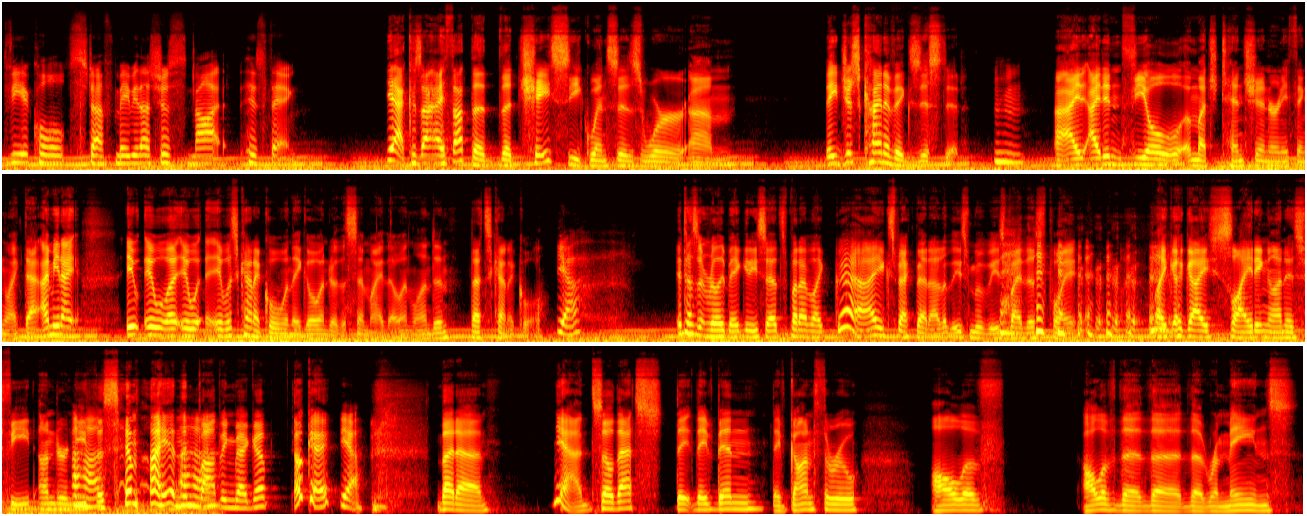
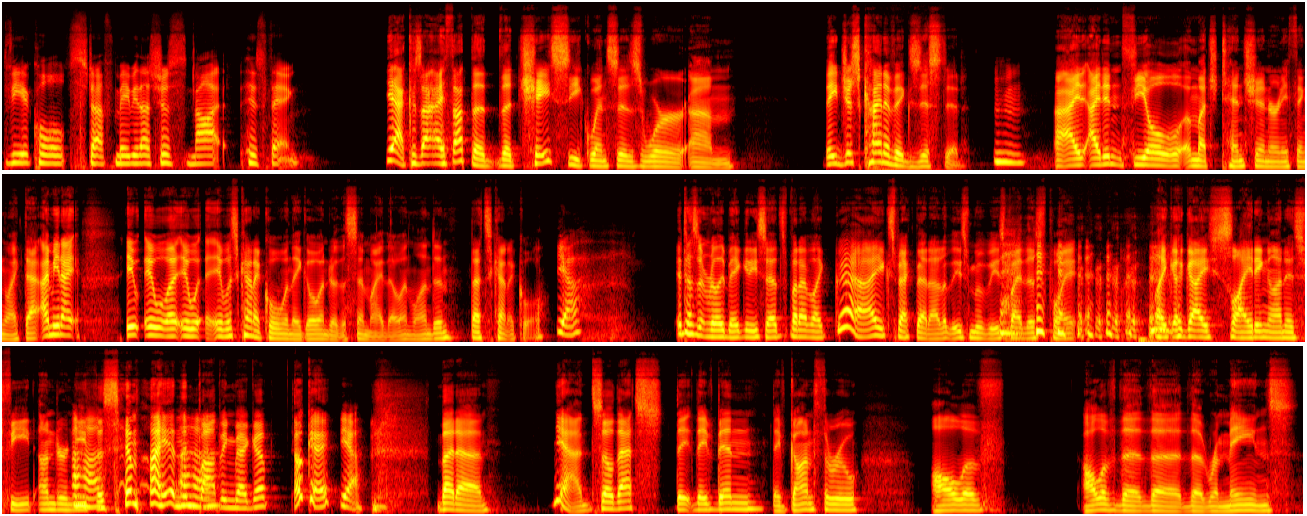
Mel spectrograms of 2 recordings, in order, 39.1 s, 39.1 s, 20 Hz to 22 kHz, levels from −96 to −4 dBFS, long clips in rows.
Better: second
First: low rumble; faint; until 28 s; 20 dB below the speech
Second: none

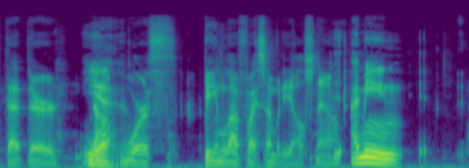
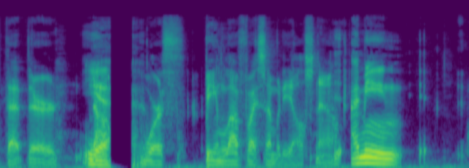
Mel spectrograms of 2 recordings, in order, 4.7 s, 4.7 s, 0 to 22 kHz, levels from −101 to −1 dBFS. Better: first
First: none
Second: audio freezing; at 1 s

